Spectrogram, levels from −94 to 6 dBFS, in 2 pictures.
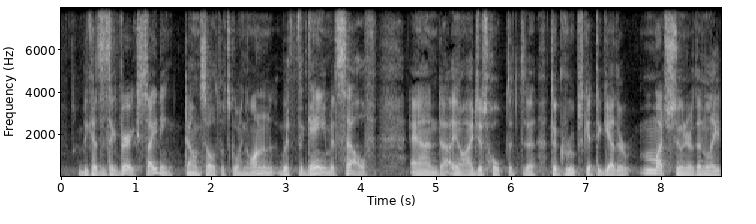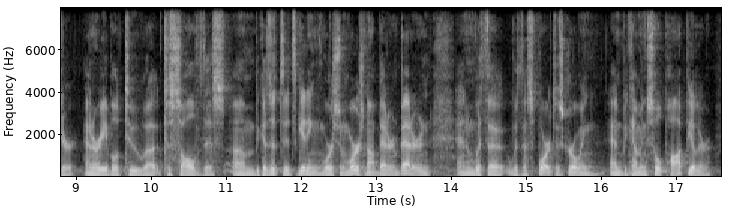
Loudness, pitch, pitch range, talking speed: -18 LUFS, 105 Hz, 95-110 Hz, 220 wpm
